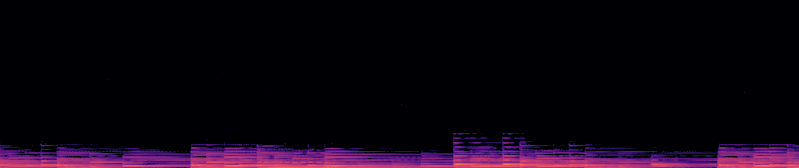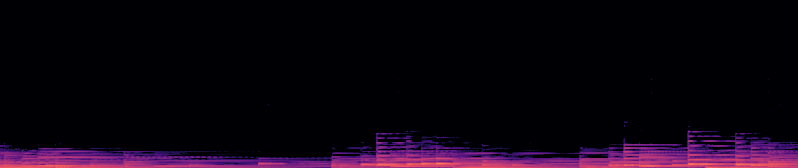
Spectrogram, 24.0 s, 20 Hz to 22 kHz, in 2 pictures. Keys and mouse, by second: 7.6 click, 14.0 click, 16.9 click, 21.8 click.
